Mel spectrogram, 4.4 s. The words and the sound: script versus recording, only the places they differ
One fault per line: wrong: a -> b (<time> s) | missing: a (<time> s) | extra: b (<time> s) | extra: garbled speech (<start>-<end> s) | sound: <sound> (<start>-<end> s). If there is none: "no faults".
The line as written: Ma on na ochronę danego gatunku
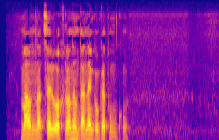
extra: celu (0.8 s)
